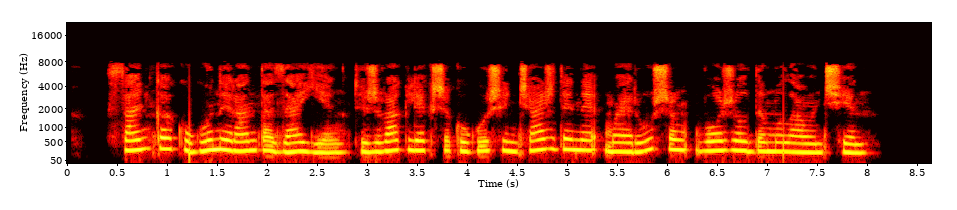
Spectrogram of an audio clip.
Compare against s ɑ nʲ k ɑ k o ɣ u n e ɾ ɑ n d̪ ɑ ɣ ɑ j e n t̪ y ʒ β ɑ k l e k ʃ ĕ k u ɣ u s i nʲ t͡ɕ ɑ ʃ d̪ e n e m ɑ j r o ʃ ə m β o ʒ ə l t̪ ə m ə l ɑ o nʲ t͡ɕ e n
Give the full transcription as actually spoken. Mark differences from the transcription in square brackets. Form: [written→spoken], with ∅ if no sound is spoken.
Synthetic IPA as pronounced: s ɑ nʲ k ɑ k [o→u] ɣ u n e ɾ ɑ n [d̪→t̪] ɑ [ɣ→z] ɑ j e [n→ŋ] t̪ y ʒ β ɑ k l e k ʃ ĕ k u ɣ u [s→ʃ] i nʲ t͡ɕ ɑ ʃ d̪ e n e m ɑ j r [o→u] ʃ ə m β o ʒ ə l [t̪→d̪] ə m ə l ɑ o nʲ t͡ɕ e n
